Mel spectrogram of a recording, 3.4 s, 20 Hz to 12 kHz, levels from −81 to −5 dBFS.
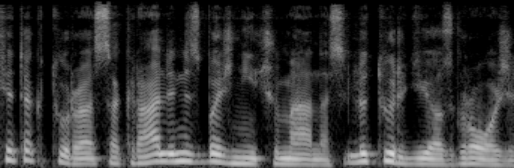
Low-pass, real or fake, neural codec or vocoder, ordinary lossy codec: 10.8 kHz; fake; autoencoder, 48 kHz, 32 numbers a frame, DAC-VAE, trained on Japanese speech; Opus, 24 kbps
